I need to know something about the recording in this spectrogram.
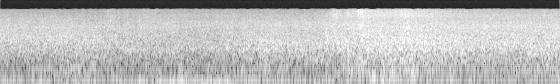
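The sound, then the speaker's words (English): Ocean waves wash steadily onto the shore in a continuous, full roar of surf, with a slight swell in intensity toward the end and no voices present. “and we got some other stuff coming your way, but first, a little bit of a cough coming up, so I'm gonna get back to this waves here.”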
